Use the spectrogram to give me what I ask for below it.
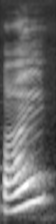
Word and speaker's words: पाई: ऐसे लिखते हैं जैसे मैंने दिखाया है, और प्रोनाउंस करते हैं पाई, और यह रिप्रेजेंट करता है अंग्रेजी का लेटर पी।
